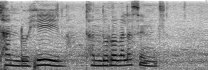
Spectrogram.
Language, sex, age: Tswana, female, 19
